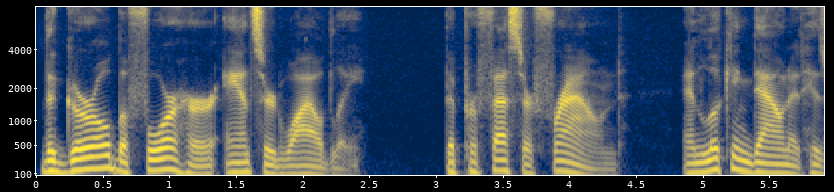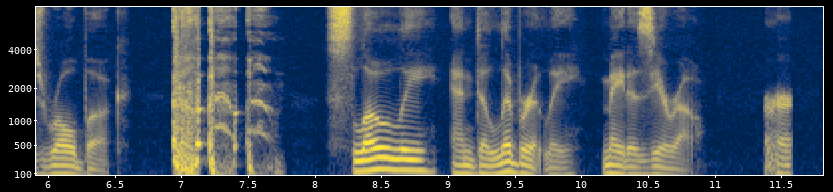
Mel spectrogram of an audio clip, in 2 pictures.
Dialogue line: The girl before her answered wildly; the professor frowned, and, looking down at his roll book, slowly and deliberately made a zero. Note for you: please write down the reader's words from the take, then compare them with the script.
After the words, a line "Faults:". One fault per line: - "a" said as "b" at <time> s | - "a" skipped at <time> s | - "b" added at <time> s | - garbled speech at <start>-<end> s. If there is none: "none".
The girl before her answered wildly; the professor frowned, and, looking down at his roll book, slowly and deliberately made a zero.
Faults:
none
